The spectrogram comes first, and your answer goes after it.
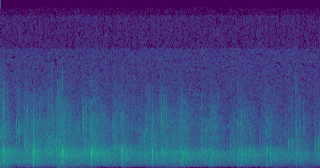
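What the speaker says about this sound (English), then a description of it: "one more round of applause." Church audience applause at a missions program, a faint, steady ripple of many hands clapping with a few sharper claps, heard alone without talk.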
